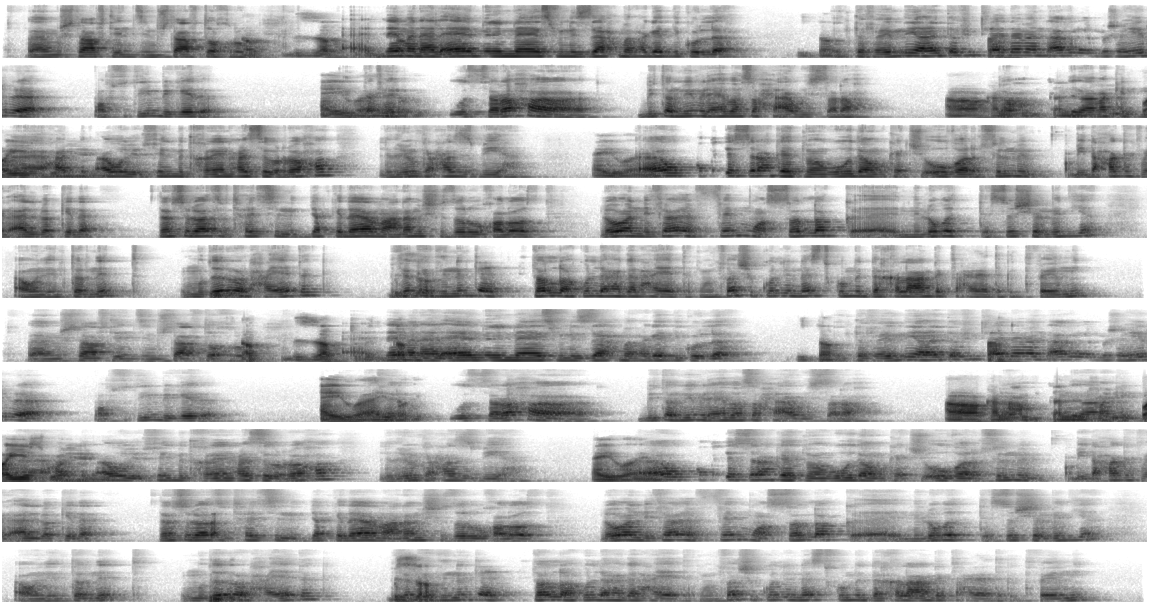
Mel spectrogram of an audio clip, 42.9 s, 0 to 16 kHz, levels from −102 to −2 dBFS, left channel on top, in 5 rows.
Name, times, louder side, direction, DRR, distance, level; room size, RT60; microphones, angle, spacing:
voice 1, 0.2-1.9 2.7-5.5 6.2-8.9 9.3-10.2 11.1-11.6 12.0-13.0 13.4-15.1 16.1-16.2 16.6-19.6 20.0-21.1 21.9-22.2 22.6-26.4 26.9-29.8 30.3-34.0 34.4-35.2 35.7-36.7 37.3-38.1 38.3-42.4, left 3 dB, 40° left, 0.4 m, -23 dB
voice 2, 1.8-3.0 6.0-6.3 7.4-7.5 11.0-11.7 15.7-18.0 21.6-22.1 35.9-36.0 37.3-37.6, right 6 dB, 85° right, 0.4 m, -24 dB
3.8 x 3.1 x 3.4 m
head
